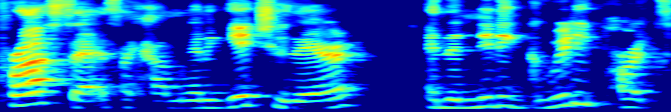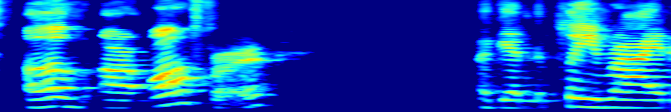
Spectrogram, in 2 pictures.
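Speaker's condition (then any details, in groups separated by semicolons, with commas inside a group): No condition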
